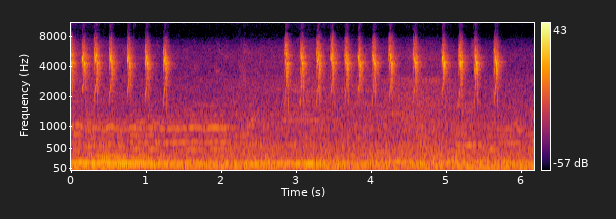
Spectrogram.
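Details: High, dry chipping of an olive-backed tailorbird, a provocation lure: a run of six fast notes, a gap of over a second, then a long train of roughly thirteen sharp notes, over low droning noise.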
